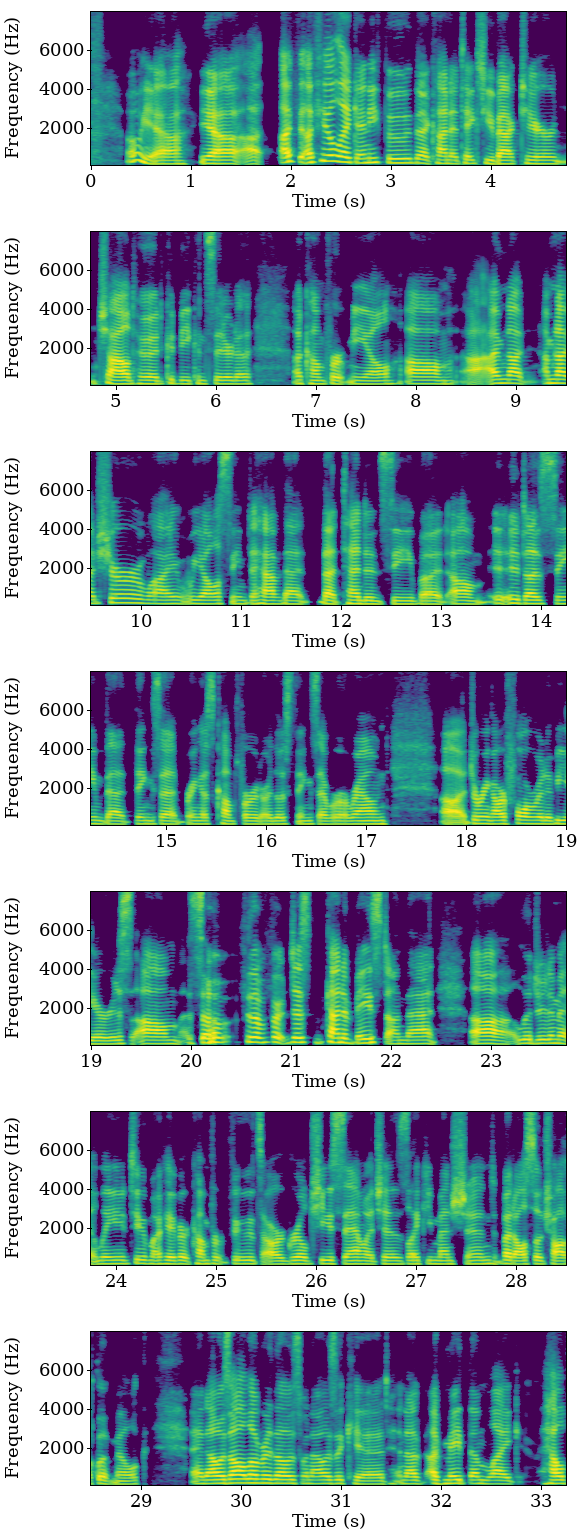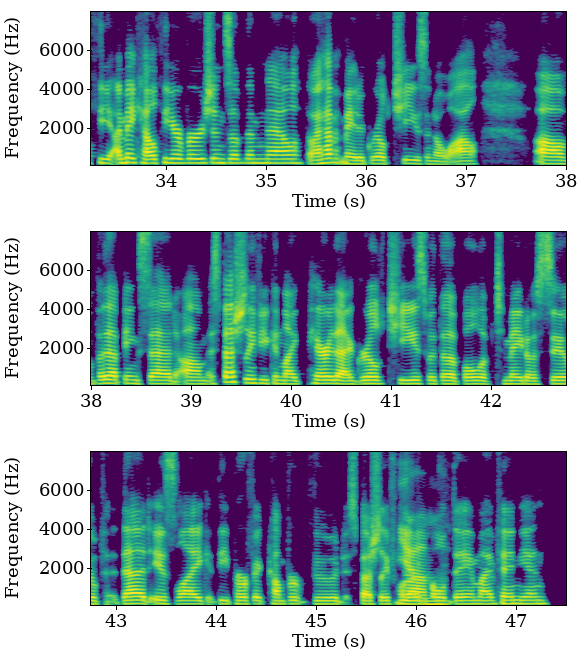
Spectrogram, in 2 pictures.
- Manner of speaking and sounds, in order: laughing while speaking: "so"
- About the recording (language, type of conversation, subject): English, unstructured, What are some simple, comforting recipes that make you feel nourished, and what stories or routines are behind them?
- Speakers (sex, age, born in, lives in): female, 45-49, United States, United States; female, 60-64, United States, United States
